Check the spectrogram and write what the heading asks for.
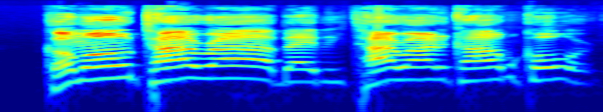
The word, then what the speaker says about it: Tyrod: right Trod Taylor Tyrod I think it's Trod it's Tyrod Tyrod Taylor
